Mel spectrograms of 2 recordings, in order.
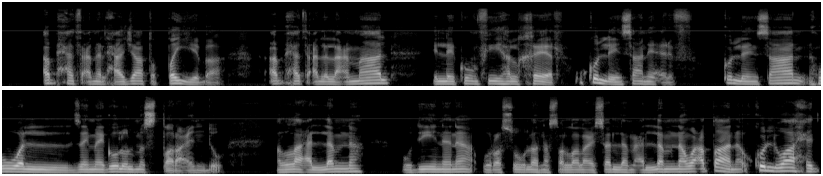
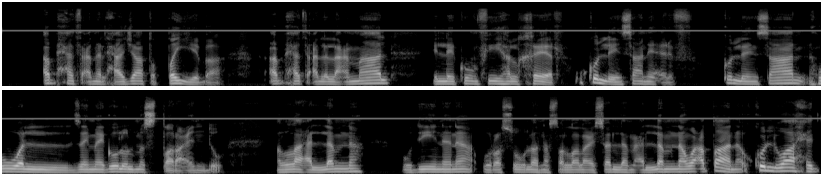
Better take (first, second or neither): first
